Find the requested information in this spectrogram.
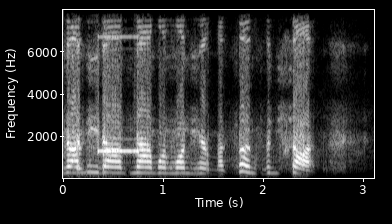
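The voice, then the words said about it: Frantic, panicked voice. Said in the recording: “the woman talks in a frantic voice”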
